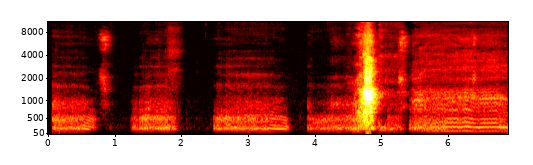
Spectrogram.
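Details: Puppy indoors, scared by a big dog shown on a computer, with low rumbling growls in several stretches lasting about a second each, broken by short pauses, then one sharp loud bark near the end, followed by continuing noisy growling.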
